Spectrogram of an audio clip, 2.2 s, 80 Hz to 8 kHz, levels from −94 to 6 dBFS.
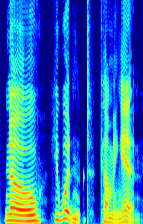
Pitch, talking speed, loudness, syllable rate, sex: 195 Hz, 140 wpm, -15 LUFS, 3.4 syllables/s, female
